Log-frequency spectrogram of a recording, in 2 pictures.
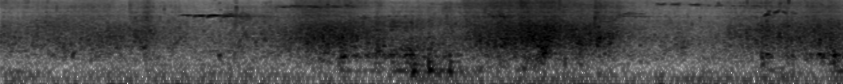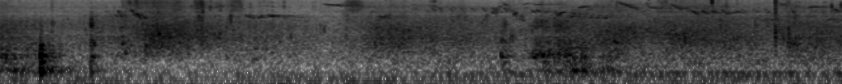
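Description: Oars pulling a boat through the sea: rhythmic swishing strokes recur every couple of seconds over a steady wash of waves and wind, with a single sharp knock midway.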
